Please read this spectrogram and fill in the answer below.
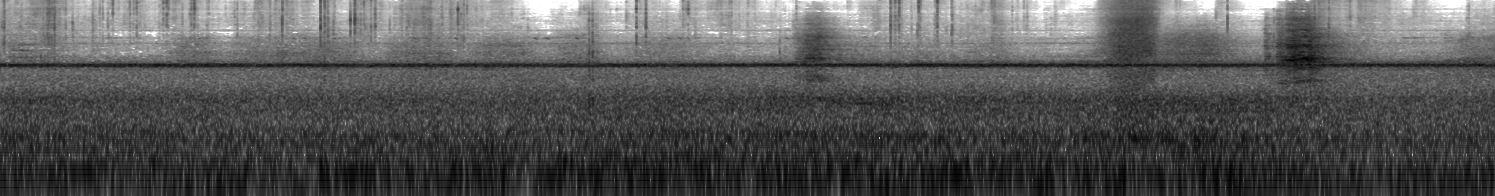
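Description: A cricket-like insect trilling on one steady high note, over faint outdoor background hiss. There are three brief rustles, the loudest about a second before the end.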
